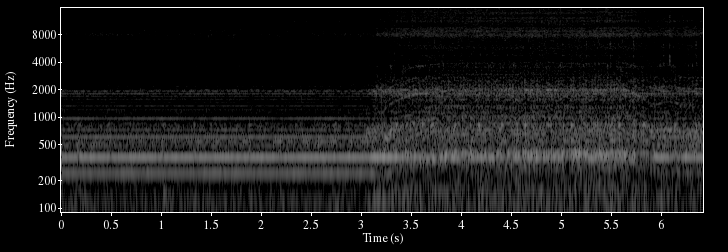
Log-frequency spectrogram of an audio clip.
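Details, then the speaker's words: Sailrite 110 V Worker Bee Power Pack on 2,000 W (4,000 W peak) modified sine wave inverter: inverter hum, then motor starts about three seconds in with smooth steady slow-speed whir, no rattle; runs as expected. "Slow speed. Yeah. Again, exactly what we would expect."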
